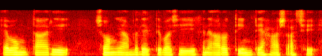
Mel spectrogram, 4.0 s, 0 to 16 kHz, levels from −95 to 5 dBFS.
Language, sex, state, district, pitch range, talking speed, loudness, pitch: Bengali, male, Tripura, South Tripura, 120-130 Hz, 180 wpm, -18 LUFS, 125 Hz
